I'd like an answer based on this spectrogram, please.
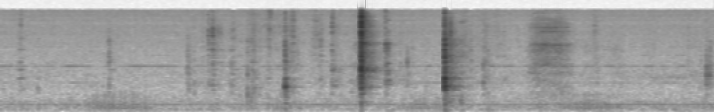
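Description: Hard plastic parts of a toy tractor clacking as a toddler handles them: a few sharp knocks and small ticks, the two loudest a little under a second apart, over a faint steady hum.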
